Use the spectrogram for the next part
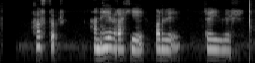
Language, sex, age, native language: Icelandic, female, 13, Icelandic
